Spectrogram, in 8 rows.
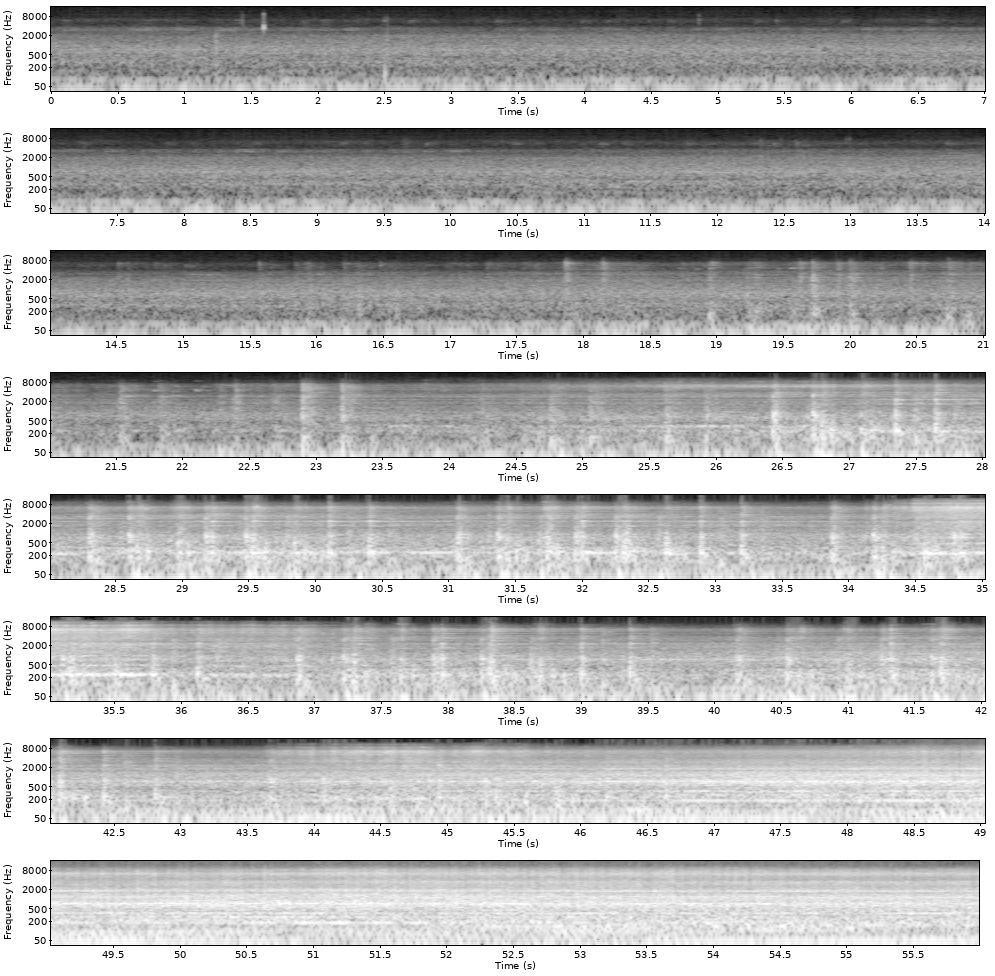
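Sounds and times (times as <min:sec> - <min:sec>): passenger train rumbling past: 0:00.0 - 0:56.0
wheels clicking over rail joints: 0:17.3 - 0:23.6
diesel locomotive engine running: 0:23.6 - 0:56.0.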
